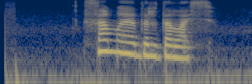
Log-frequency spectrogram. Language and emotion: Russian, positive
